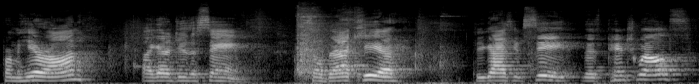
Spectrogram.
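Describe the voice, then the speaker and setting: A man's voice: high-pitched, fairly even intonation, takes it slowly, sharp tone. A young man casually walking viewers through a car repair in his garage, talking loosely with slang. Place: home garage with a car lift. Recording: echoey garage, faint noise.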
